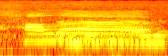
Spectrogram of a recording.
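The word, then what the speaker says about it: challah: I think that's how you pronounce it. C H A L L A H.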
